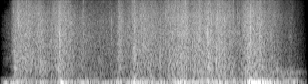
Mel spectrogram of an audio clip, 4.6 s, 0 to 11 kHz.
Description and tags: HOT SIGNAL.Leaf sounds I recorded with an AKG c3000. With background noise, but not really noticeable when played at lower levels.When soft (try that), the sounds are pretty subtle.
bush, shrubbery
